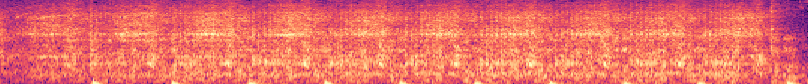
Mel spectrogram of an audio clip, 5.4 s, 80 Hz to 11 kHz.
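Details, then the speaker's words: 1JZ VVTi (JZX110 single-turbo, drive-by-wire) engine slow cranking on starter during compression test; even thumps about two per second, matching strokes, 180 psi across all six cylinders, healthy compression after engine verified running. "that's what I'm talking about 180 across the board so now we've started the engine we verified it runs we have recompression checked and verified that it's even across the board"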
